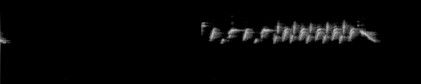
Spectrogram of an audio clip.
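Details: Song of a European goldfinch, played to teach young birds, a single fast tinkling phrase of high twittering notes lasting under two seconds after a silent start.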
